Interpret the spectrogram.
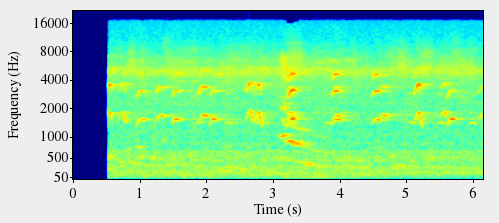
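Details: Pair of toucans singing in forest near Manaus, Amazonas, Brazil: rich, harmonic yelping notes, each briefly upslurred, repeated roughly every half second and overlapping in uneven rhythm, with a steady background forest hiss.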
